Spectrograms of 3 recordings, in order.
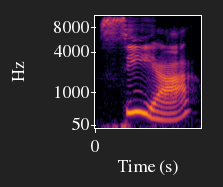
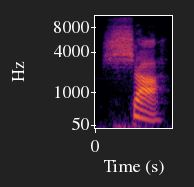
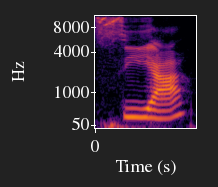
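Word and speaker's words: siya: It looks like it should be pronounced sea, but it's actually pronounced sha sha. There are some regions in the Philippines that might pronounce it sa but for the most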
